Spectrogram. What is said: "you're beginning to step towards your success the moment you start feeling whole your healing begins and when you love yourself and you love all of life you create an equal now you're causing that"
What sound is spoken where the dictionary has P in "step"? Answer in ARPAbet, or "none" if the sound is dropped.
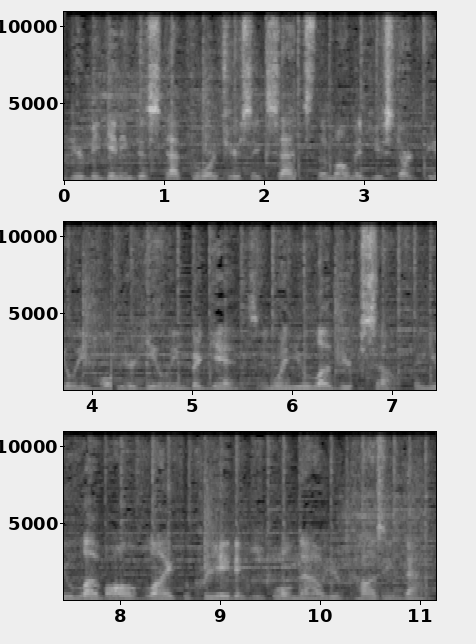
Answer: P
